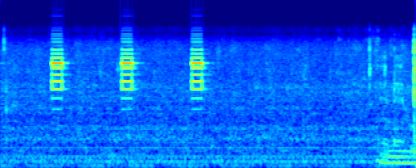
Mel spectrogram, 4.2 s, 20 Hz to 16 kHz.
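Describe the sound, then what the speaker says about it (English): A Robo-Tank auto top off controller gives three short, evenly spaced electronic beeps, fairly close and clear over a low background hum, with a brief handling noise at the end. "So you can come in here, push this, it should be 5 beeps."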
